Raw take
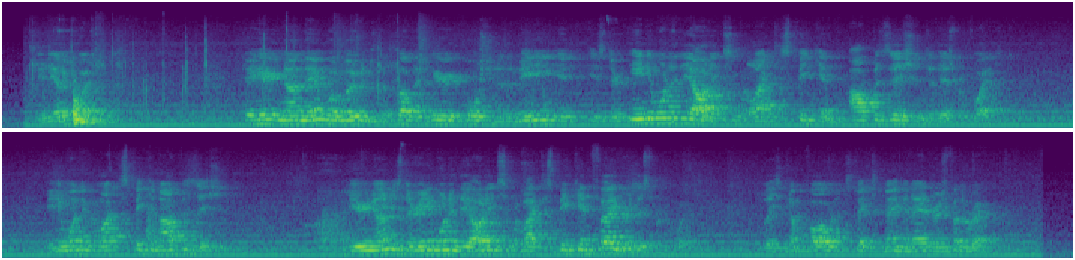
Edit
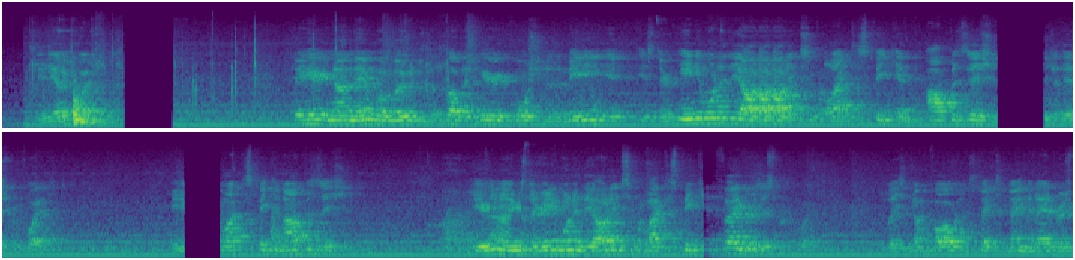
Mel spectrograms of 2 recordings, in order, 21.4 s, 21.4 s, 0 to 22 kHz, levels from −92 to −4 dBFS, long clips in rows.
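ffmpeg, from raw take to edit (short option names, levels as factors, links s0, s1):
-filter_complex "[0:a]asplit=10[s0][s1][s2][s3][s4][s5][s6][s7][s8][s9];[s0]atrim=end=1.22,asetpts=PTS-STARTPTS,afade=t=out:st=1.216:d=0.004:c=hsin,apad=pad_dur=0.49[s10];[s1]atrim=start=1.22:end=7.092,asetpts=PTS-STARTPTS,afade=t=in:d=0.004:c=hsin[s11];[s2]atrim=start=6.948:end=7.092[s12];[s3]atrim=start=6.948:end=9.18,asetpts=PTS-STARTPTS,afade=t=out:st=2.228:d=0.004:c=hsin,apad=pad_dur=0.47[s13];[s4]atrim=start=9.18:end=11.29,asetpts=PTS-STARTPTS,afade=t=in:d=0.004:c=hsin,afade=t=out:st=2.106:d=0.004:c=hsin[s14];[s5]atrim=start=11.29:end=11.65,asetpts=PTS-STARTPTS,volume=0[s15];[s6]atrim=start=11.65:end=14.342,asetpts=PTS-STARTPTS,afade=t=in:d=0.004:c=hsin[s16];[s7]atrim=start=14.338:end=14.662,asetpts=PTS-STARTPTS,areverse[s17];[s8]atrim=start=14.658:end=16.48,asetpts=PTS-STARTPTS,afade=t=out:st=1.818:d=0.004:c=hsin[s18];[s9]atrim=start=16.48,asetpts=PTS-STARTPTS,afade=t=in:d=0.42[s19];[s10][s11]concat=n=2:v=0:a=1[s20];[s20][s12]acrossfade=d=0.004:c1=hsin:c2=hsin[s21];[s13][s14][s15][s16]concat=n=4:v=0:a=1[s22];[s21][s22]acrossfade=d=0.004:c1=hsin:c2=hsin[s23];[s23][s17]acrossfade=d=0.004:c1=hsin:c2=hsin[s24];[s18][s19]concat=n=2:v=0:a=1[s25];[s24][s25]acrossfade=d=0.004:c1=hsin:c2=hsin"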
